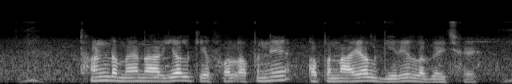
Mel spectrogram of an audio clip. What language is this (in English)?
Maithili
